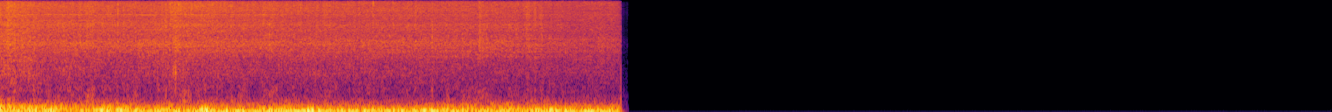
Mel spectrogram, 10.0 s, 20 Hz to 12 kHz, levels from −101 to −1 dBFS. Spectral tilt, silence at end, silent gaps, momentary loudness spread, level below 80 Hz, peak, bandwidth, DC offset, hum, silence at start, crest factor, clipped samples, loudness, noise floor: -2 dB/octave; 5.3 s; none; 4 LU; -18 dBFS; 0 dBFS; 12 kHz; under 0.1%; none; 0 s; 18 dB; under 0.1%; -17 LUFS; under -90 dBFS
